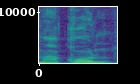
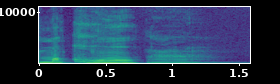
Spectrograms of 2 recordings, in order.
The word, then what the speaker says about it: Macron: Macron. Okay. It's Macron. Say Macron. Macron. Okay. Macron. Not Macron, Macron.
